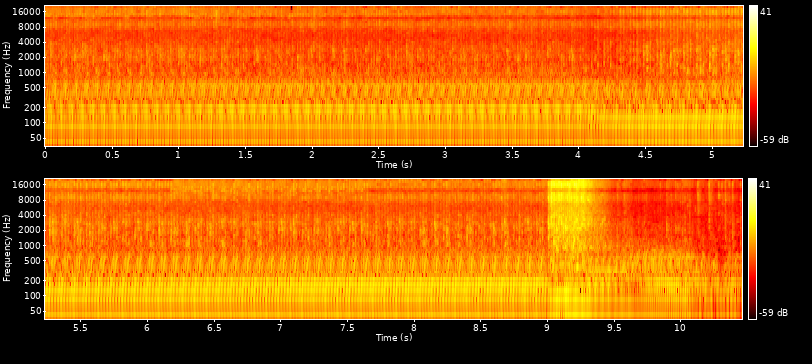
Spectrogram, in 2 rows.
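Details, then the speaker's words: 2000 Mazda Miata NB with old headers removed and exhaust cut off (rusted flange bolts), before fitting new Goodwin headers: raw, loud, rapid-popping bark at idle swelling with throttle blips. Open header dump, no exhaust. "But we're gonna start the car and see what it sounds like with the headers off. Well, basically a header dump."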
